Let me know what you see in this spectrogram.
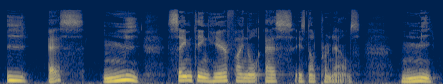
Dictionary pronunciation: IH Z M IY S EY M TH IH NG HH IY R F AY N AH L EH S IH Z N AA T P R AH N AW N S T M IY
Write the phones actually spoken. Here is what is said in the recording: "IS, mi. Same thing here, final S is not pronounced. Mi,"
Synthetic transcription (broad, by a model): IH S M IY S EY M TH IH NG HH IY R F AY N AH L EH S IH Z N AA T P R AH N AW N S T M IY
